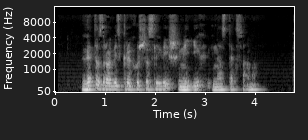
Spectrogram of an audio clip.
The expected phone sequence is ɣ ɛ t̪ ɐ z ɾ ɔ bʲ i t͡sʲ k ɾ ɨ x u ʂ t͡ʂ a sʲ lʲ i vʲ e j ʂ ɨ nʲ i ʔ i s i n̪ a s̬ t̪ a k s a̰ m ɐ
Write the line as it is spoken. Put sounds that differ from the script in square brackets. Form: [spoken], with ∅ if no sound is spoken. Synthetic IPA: ɣ ɛ t̪ ɐ z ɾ ɔ bʲ i t͡sʲ k ɾ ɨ x u ʂ t͡ʂ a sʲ lʲ i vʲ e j ʂ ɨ [mʲ] i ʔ i [x] i n̪ a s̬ t̪ a k s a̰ m ɐ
